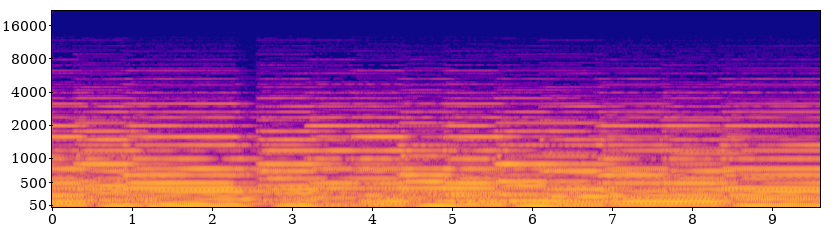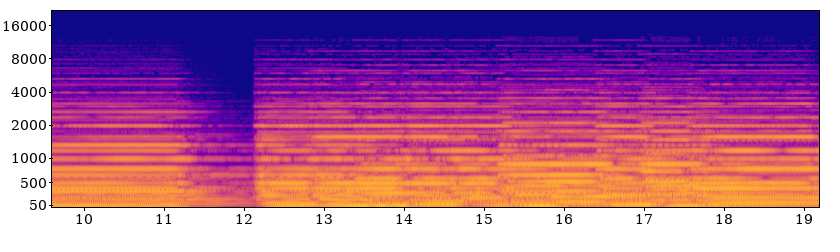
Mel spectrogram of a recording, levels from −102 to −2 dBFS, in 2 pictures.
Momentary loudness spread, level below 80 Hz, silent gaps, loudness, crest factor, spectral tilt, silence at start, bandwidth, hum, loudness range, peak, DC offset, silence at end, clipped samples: 5 LU; -24 dBFS; none; -20 LUFS; 14 dB; -8.5 dB/octave; 0 s; 6.6 kHz; none; 4 LU; -4 dBFS; under 0.1%; 0 s; under 0.1%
